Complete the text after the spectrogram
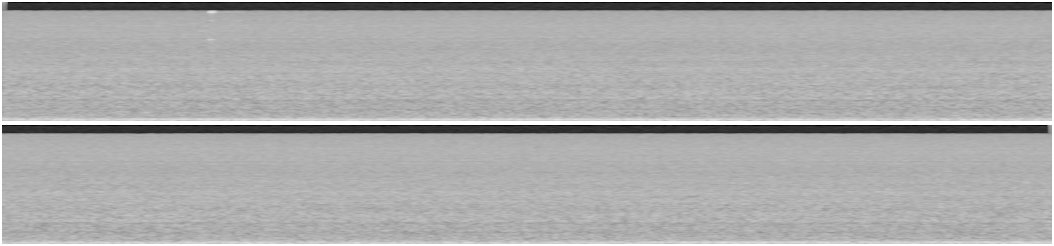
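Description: Jet engines hum with a steady low drone.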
